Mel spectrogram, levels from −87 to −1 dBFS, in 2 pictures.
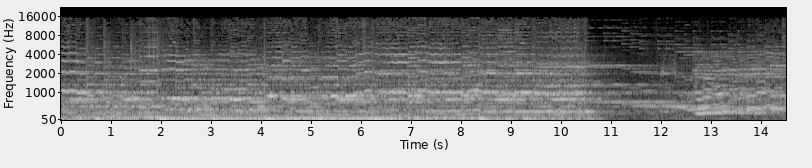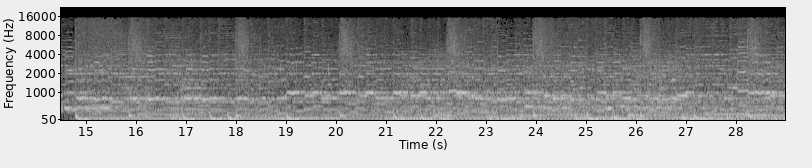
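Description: At 18.26, 23.22 and 28.69 s, damaged data in the compressed stream makes the decoder misread corrupted frames and lose sync, giving brief glitches.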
